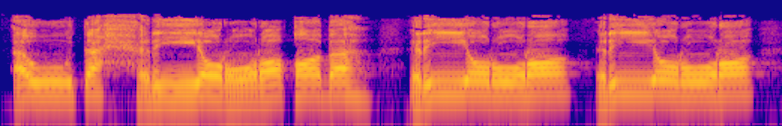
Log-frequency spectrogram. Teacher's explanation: والمضمومة حكمهما التفخيم، إذن علينا أن ننطقها هكذا ري رو رقابة، ري هذه مرققة رو مفخمة را مفخمة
